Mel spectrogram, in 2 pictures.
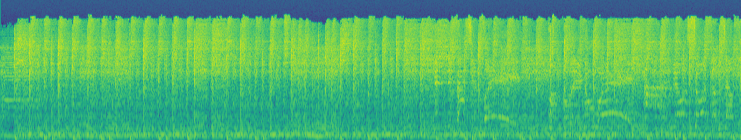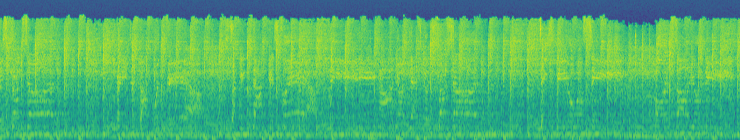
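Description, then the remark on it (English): Loud electric heavy metal music plays without a break for about thirty seconds, a dense wall of distorted guitars and pounding drums at a steady, driving intensity, with no one talking over it. “Here they come with rip-roaring sound, the rip-roaring electric sound.”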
